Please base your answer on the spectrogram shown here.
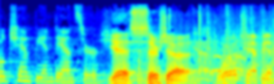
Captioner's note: audience applauding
